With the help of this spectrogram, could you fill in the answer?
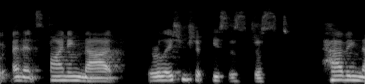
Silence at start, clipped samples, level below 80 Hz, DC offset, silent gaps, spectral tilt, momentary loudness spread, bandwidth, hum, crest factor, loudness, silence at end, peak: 0 s; under 0.1%; -72 dBFS; under 0.1%; none; -6.5 dB/octave; 18 LU; 13 kHz; none; 18 dB; -24 LUFS; 0 s; -6 dBFS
